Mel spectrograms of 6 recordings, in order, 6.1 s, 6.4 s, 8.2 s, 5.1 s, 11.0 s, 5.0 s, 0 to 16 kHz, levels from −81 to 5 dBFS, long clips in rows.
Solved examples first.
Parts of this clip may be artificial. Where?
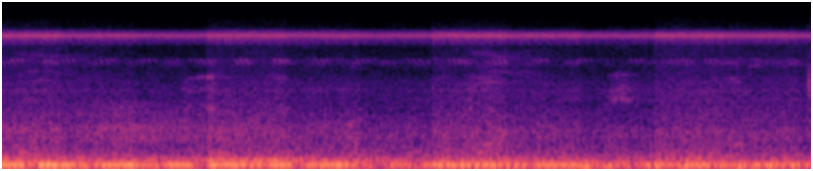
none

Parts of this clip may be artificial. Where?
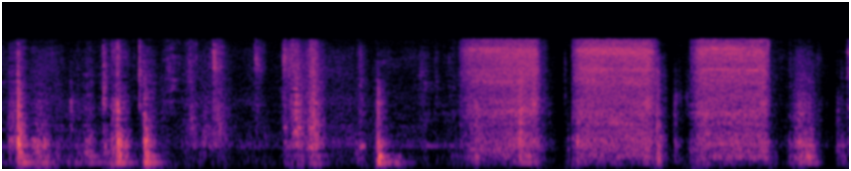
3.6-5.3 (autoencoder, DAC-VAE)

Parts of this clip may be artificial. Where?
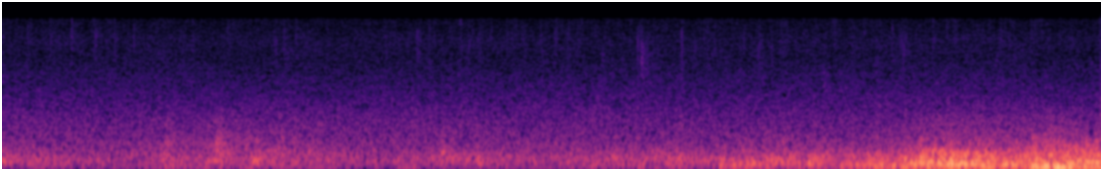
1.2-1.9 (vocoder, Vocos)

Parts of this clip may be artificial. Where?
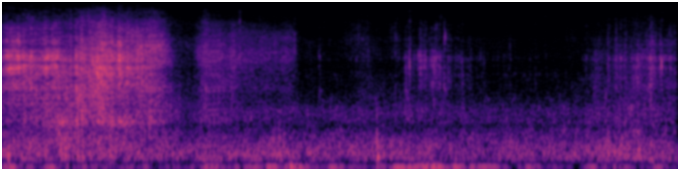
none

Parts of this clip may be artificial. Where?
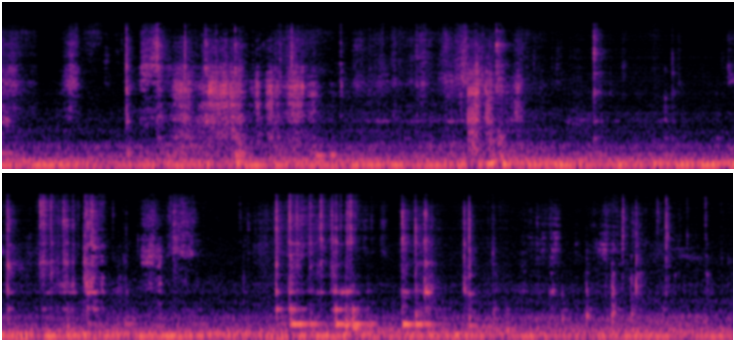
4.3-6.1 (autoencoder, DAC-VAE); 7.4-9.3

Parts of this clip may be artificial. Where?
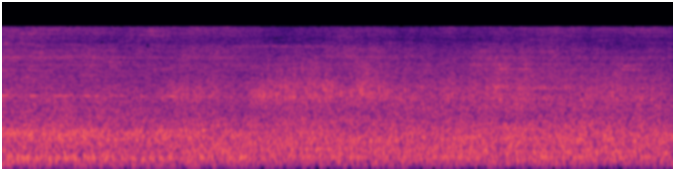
none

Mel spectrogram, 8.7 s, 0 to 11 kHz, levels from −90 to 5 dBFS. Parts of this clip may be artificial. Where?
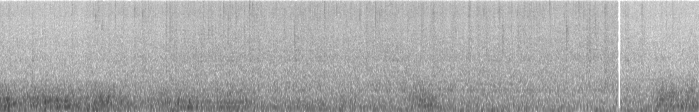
none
